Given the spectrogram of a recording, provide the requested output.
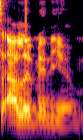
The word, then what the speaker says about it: aluminium: So you just pronounce it wrong. We call it. It's aluminium and No, enough about this.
